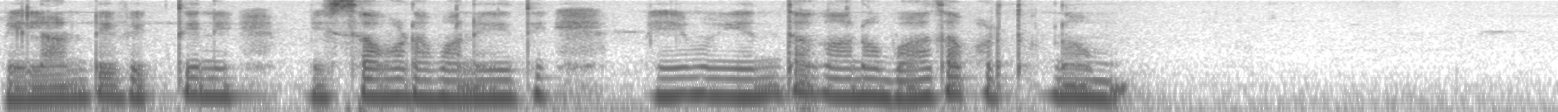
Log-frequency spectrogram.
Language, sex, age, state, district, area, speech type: Telugu, female, 30-45, Telangana, Peddapalli, rural, spontaneous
